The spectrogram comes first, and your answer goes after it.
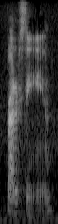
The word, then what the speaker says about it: Bratterstein: name is brittany and my channel name is pronounced broad of scene today's videos i'm sure you gather from the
